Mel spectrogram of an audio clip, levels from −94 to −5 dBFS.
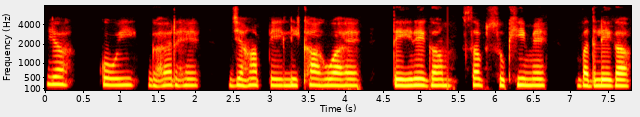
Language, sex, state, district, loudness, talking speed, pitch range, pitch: Hindi, female, Bihar, Jamui, -26 LUFS, 115 wpm, 220-230 Hz, 225 Hz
